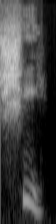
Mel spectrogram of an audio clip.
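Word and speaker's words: 四: Die Ziffer 4 wird zum Beispiel als Shi ausgesprochen, was auch Tod bedeuten kann.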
